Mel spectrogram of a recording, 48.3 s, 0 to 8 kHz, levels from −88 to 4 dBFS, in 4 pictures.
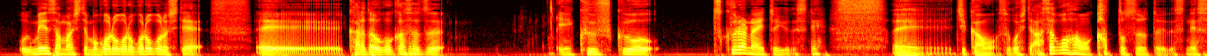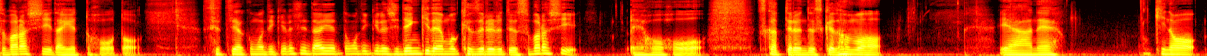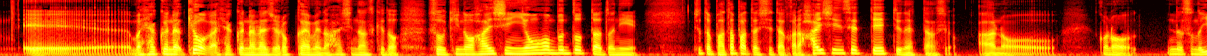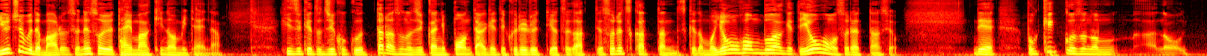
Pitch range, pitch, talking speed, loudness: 95-140 Hz, 115 Hz, 365 characters per minute, -15 LUFS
